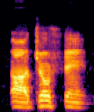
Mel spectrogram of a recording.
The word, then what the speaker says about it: Schoen: And his last name is actually pronounced. Say it again. Joe Shane.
